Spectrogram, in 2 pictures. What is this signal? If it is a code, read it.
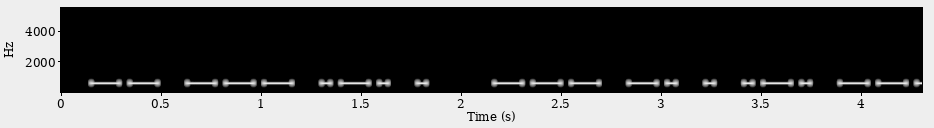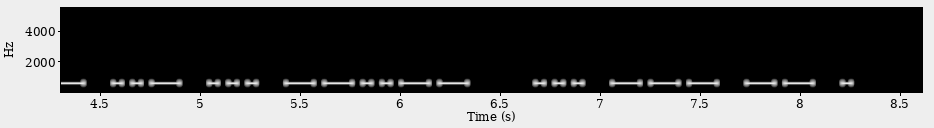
Morse code, heard as a keyed tone, about 25 wpm, 600 Hz. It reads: MORE ONEROUS, SOME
